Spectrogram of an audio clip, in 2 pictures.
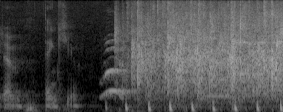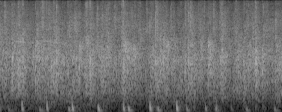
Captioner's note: cheering and applauding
